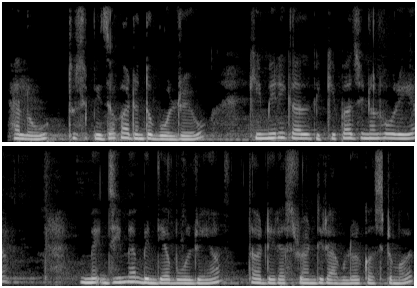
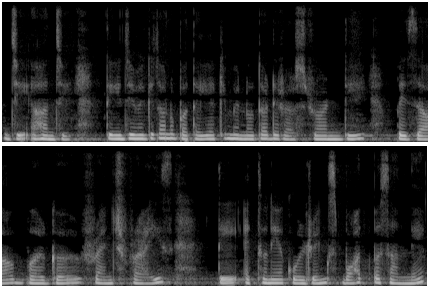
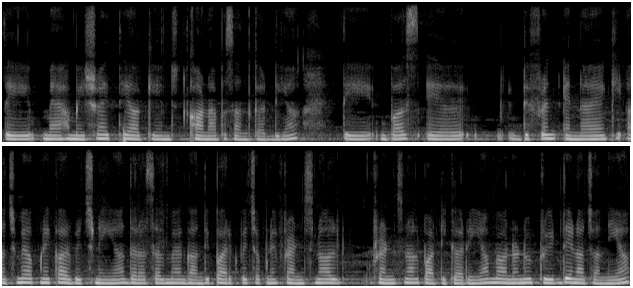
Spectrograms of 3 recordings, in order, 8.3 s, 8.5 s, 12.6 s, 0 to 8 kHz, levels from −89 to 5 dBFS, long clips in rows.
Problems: none marked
